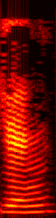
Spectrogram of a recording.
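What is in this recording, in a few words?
"jing5", Cantonese; microsoftHiuMaan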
